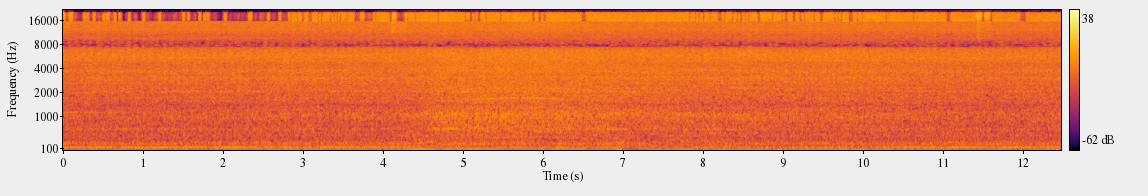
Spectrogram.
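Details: 1990 Jeep Wrangler carbureted engine idling in neutral, still being tuned; low, lumpy idle with an uneven pulse and occasional stumbles, shaking and then stalling; owner thinks it is missing.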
